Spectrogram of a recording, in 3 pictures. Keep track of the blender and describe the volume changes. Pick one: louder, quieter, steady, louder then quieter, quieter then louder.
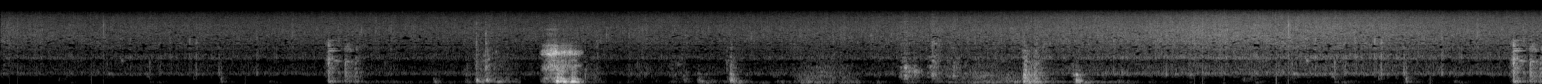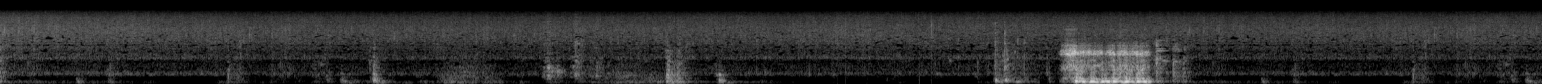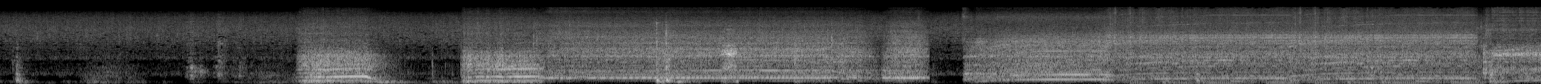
steady.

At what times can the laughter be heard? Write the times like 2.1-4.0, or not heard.
4.8-5.8, 25.4-26.9, 37.4-38.2.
